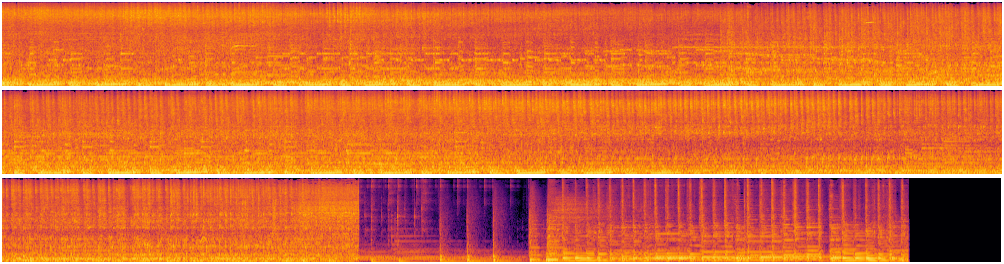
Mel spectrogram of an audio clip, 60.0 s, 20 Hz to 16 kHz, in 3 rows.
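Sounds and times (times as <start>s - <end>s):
people's voices: 0.0s - 47.2s
car engine idling with loping beat: 0.0s - 57.4s
music: 0.0s - 58.2s.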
